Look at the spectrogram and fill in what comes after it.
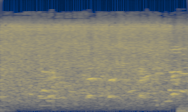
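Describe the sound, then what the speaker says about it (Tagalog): Heavy sudden afternoon rain pours down steadily in Marikina, a dense, hissing wash, loud and unbroken throughout. "Ang bigla ang pagbuhos ng malakas na ulan kaninang hapon,"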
